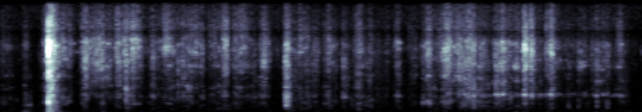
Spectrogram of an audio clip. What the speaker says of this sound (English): take my paper towel and squirt a little alcohol on it, wipe it off, and dry it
